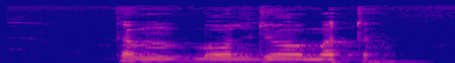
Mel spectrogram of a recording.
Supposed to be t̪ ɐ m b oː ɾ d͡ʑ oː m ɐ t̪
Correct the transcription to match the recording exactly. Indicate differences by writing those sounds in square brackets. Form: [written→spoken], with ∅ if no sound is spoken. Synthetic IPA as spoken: t̪ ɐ m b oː [ɾ→l] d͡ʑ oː m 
